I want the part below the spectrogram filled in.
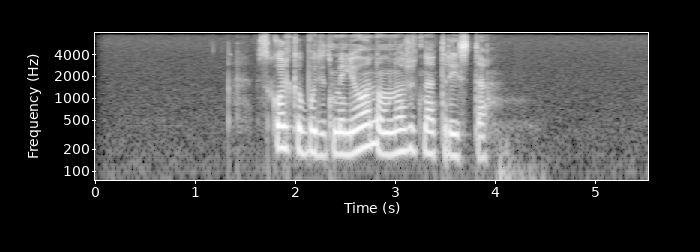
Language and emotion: Russian, neutral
